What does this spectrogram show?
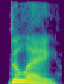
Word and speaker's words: delay: Is it delay or da? Delay with a long a.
